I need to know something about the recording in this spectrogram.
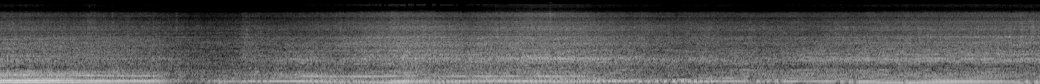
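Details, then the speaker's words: Polaris Colt vintage single-cylinder two-stroke race sled at part throttle after a needle clip change pulls with a steady drone, then sags and stumbles before picking up. Far too rich: a 360 main jet was found and switched down to a 170. "what we did find is a 360 mainjet doesn't that sound a little excessive for a single cylinder extremely exive uh so we switched it down"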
